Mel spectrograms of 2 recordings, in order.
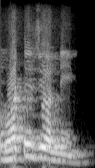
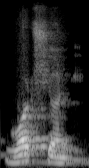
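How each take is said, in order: First: Each word of 'what is' is said separately. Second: 'What is' is reduced to one syllable. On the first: The speaker calls it wrong. "हम लोग बोलते हैं" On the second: The speaker calls it right. "जबकि बोलना क्या चाहिए"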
